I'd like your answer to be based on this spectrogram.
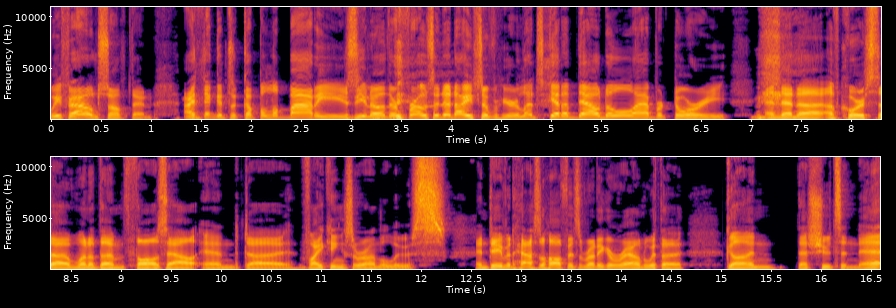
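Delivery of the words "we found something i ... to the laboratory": very high voice sounding like radio chatter. Describing an episode's opening, imitating the radio chatter: radio voice. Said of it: "it's just like radio voices being like".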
